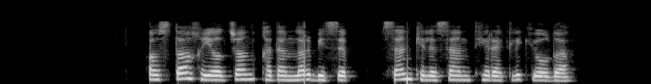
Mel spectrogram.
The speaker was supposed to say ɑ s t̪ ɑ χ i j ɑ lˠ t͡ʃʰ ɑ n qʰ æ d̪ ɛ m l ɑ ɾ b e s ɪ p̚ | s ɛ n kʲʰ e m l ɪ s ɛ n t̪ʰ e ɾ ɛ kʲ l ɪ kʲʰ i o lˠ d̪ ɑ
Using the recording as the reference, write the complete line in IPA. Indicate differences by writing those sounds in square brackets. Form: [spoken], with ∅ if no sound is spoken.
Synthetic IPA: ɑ s t̪ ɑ χ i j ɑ lˠ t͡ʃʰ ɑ n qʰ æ d̪ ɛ m l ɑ ɾ b e s ɪ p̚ | s ɛ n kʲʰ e [∅] l ɪ s ɛ n t̪ʰ e ɾ ɛ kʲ l ɪ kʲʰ [j] o lˠ d̪ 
